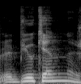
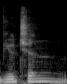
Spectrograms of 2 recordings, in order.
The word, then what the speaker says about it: Buchan: Buchan, je sais pas si je le prononce, B-U-C-H-A-N, Buchan, Buchan probablement.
